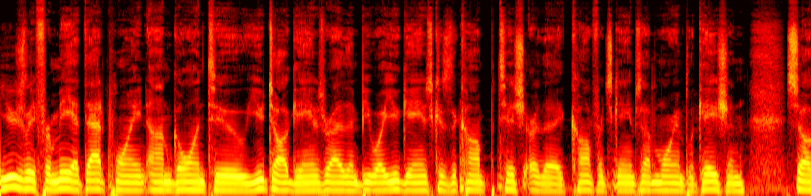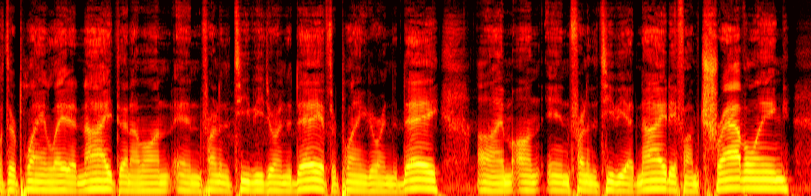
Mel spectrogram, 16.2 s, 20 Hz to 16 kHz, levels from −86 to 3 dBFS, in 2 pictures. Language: English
